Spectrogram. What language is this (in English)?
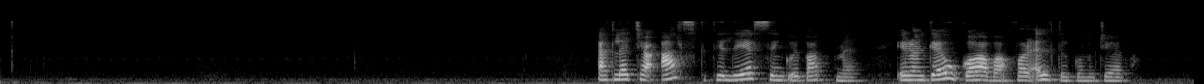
Faroese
